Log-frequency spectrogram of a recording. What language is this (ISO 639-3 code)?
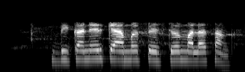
mar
